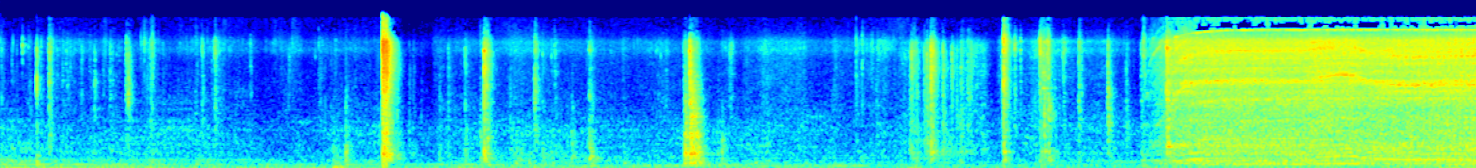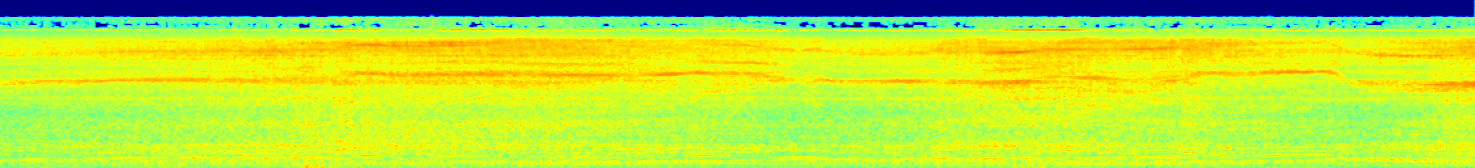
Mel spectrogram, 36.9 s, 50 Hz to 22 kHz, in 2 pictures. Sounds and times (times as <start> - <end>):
Vacuum cleaner: 14.3 - 36.8.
